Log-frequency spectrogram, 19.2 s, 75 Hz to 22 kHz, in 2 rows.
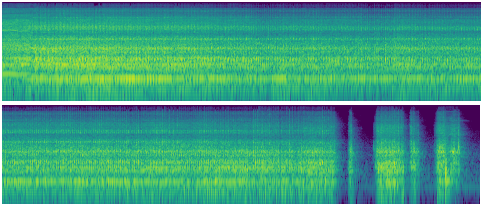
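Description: Ryobi ONE+ 18V brushless compact drill boring a 1.5-inch paddle bit into wood, a loud steady whirring hum for about sixteen seconds, then several short stop-and-start bursts as it finishes.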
